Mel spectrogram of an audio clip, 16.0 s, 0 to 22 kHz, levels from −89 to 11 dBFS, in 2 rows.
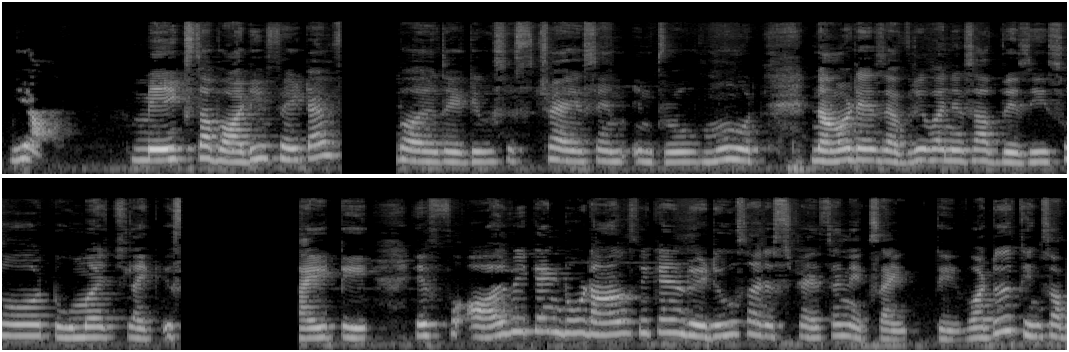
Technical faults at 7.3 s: none

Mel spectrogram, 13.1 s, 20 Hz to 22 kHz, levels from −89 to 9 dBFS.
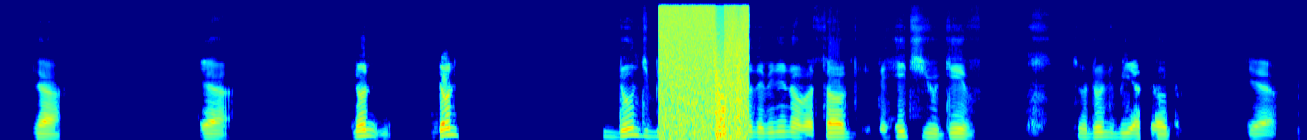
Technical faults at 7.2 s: samples built from the wrong bytes

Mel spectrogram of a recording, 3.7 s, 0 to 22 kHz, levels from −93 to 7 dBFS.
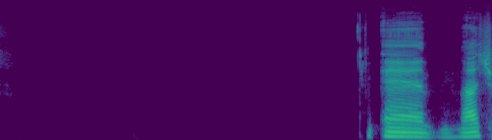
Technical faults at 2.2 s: none

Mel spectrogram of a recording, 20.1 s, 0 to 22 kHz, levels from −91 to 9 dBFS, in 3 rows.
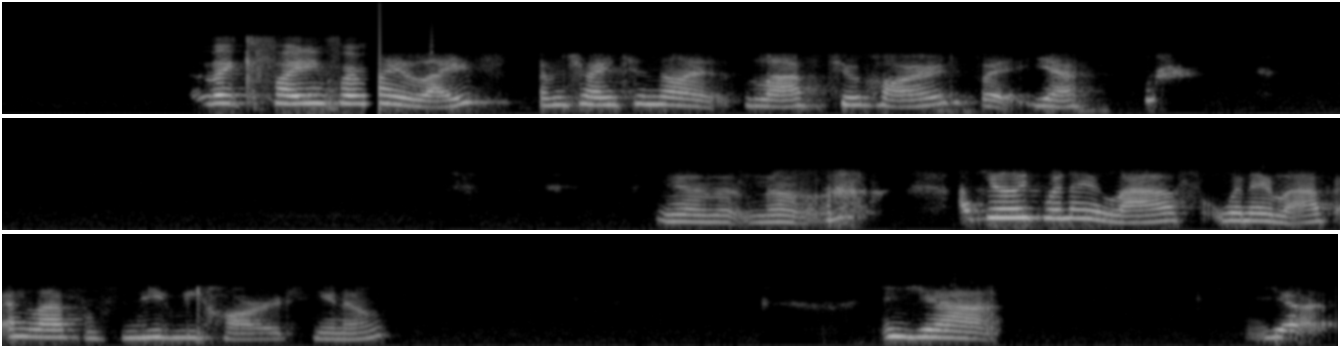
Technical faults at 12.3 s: fallback to narrowband

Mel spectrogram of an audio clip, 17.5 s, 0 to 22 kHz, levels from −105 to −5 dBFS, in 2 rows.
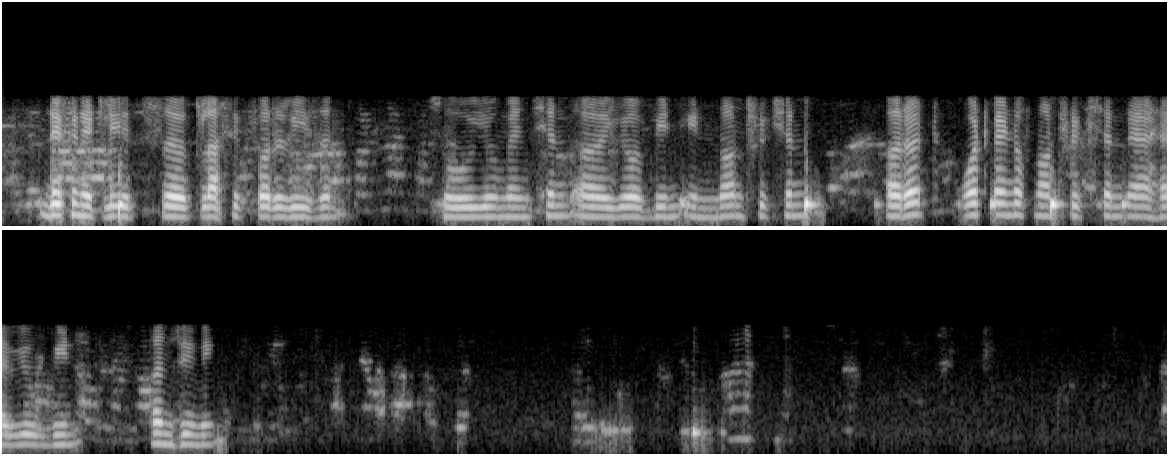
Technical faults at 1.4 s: iLBC codec

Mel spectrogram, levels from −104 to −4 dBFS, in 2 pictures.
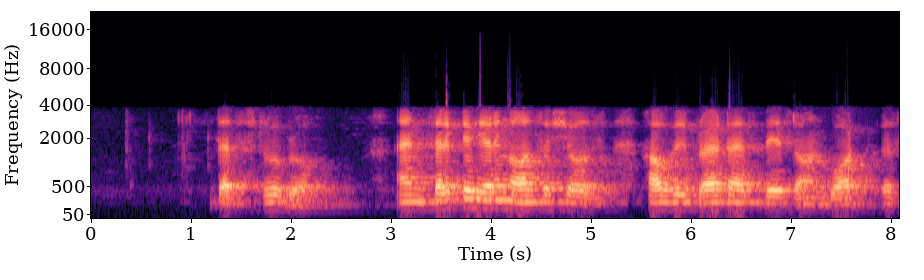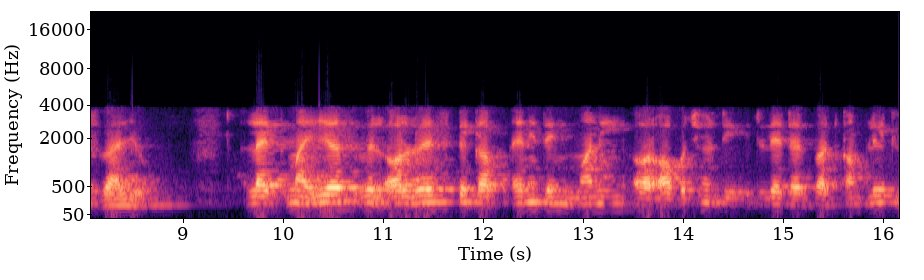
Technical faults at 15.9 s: none

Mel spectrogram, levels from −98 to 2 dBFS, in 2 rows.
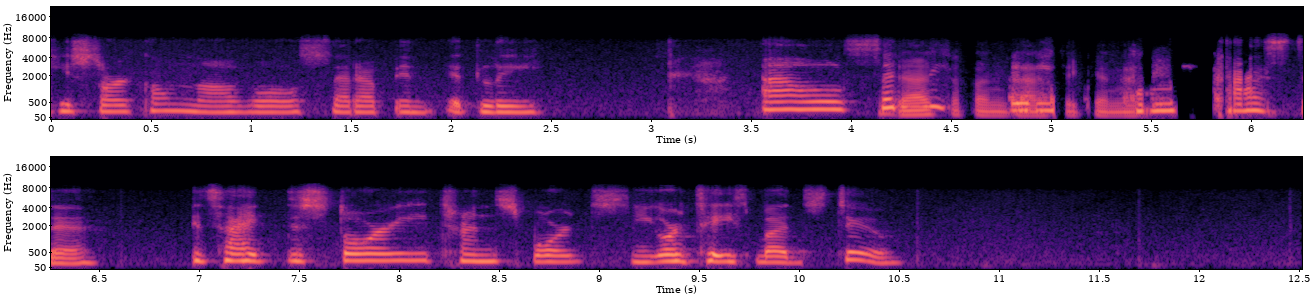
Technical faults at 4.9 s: speech suppressed in double talk; echo leak

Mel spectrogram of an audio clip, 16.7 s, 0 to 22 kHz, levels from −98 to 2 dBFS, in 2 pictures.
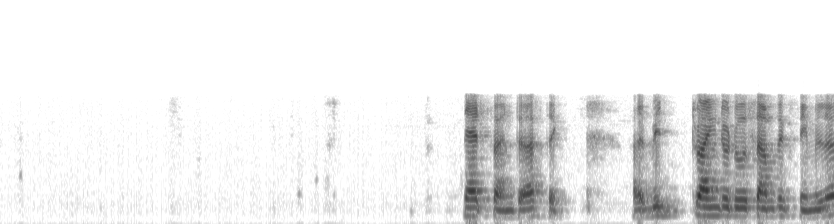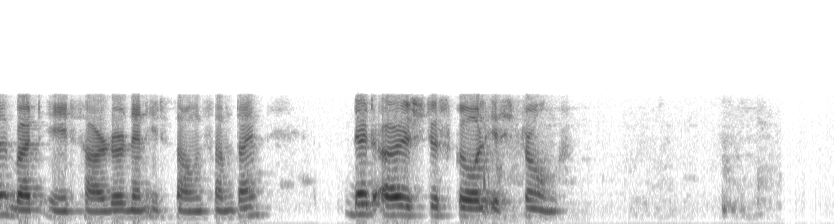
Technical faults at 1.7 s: none

